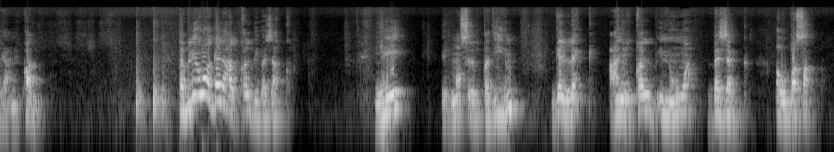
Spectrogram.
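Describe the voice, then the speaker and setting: This is an explanatory video lesson from a man with an Egyptian Arabic accent, whose voice is a bit high with a dark tone. He poses questions to the viewer and then answers them himself.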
